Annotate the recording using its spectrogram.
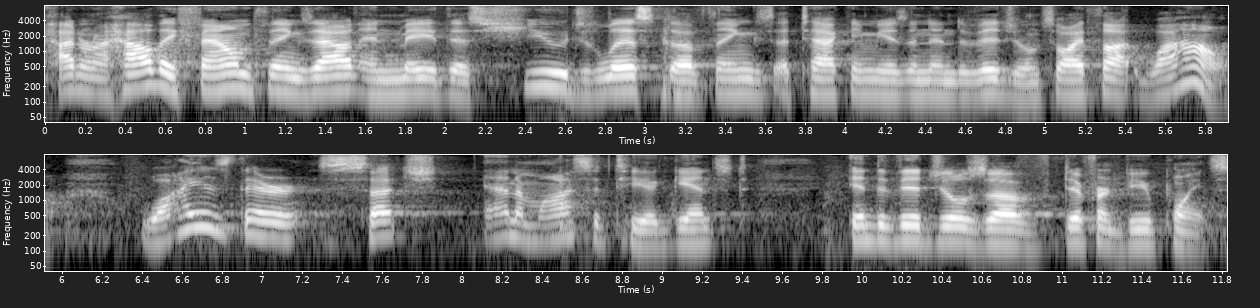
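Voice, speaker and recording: An American-accented man talks at a moderate pace in a normal speaking voice, his pitch fairly high and his pitch variation ordinary. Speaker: doctor, gynecologist speaking at a conference. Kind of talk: conference talk.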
